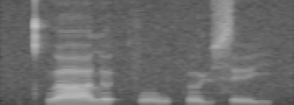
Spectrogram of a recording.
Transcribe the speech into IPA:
kʷʰ aː˥ l ɵ˥ t̚ f o˨˥ w h ɵ˧ ɥ s e˧ j

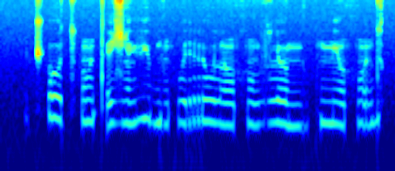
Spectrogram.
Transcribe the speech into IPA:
t͡ʃʼ o t͡sʼ ũ tʼ e ʑ ɐ̃ vʲ u bʲ õ kʷ e r u l õ x ũ v l ɵ mʲ e kʷ mʲ õ x ũ d

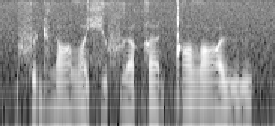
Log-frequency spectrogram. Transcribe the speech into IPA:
f ɨ ɖʱ eː ðˤ ɨ ç ɨ f ɨː q i ǃ ɨ ðˤ ɨː

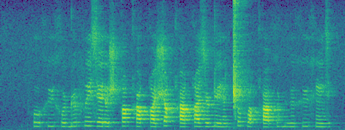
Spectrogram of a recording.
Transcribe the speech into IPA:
pʰ o˨ x y˨ x o˨ ɖ ʏ˧ f e˦ z ɛ˧ ɾ œ˨ ʃ q y˦ qʰ y˨ q œ˨ ʃ ʏ˦ qʰ ɛ˨ q e˧ z œ˦ ɖ e˨ ɾ ə̃˨ ǁ ʊ˦ f o˨ qʰ o˨ x ʏ˦ ɖʱ ʏ˦˨ x y˦ x ẽ˧ z

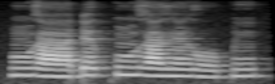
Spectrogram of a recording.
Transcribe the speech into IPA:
ũ˧ ɣ aː˨ ɗ ɛ˧ kʷ ũ˧ ɣ a˦ ɣ ɛ̃˧ ɣ oː˨ p ĩ˧

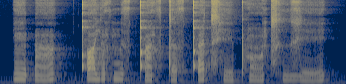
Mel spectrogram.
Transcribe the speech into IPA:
ẽ˧ ʔ ɐ̃˨˩˦ | qʼ ɔ˧ j ə̃˧ θ m ɪ˧ θ qʼ ə̃˨˩˦ θ t ɐ˧ θ qʼ ɪ˧˥˧ t͡sʰ e˨˩˦ pʰ ɔ̃˨˩˦ t͡sʰ ɨ˧ ɣ e˨˩˦

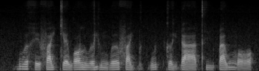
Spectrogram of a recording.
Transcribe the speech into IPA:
ɓ u˧ ə̯ h e˨˩˨ f a˧ j c ɛ˨˩ w ɔ˧ l u˨˩˦ ə̯ j ɨ˨˩ m w əː˧˥ f a˨˩ j ɓ ə˨˩ k̚ w u˦˥ t̚ k ə˨˩˦ j ɗ aː˨˩˦ t̪ʰ i˨˩˦ ɓ a˧˥ w m ɔ˨˩˦

